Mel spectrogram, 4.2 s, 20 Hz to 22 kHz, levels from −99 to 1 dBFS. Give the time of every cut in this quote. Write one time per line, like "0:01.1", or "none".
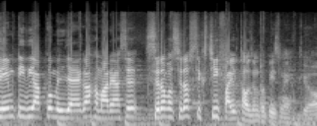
none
